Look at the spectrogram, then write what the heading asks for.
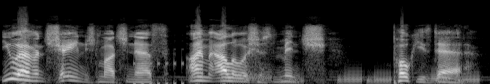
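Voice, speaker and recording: A man acts out a boastful middle-aged father from a video game. The delivery is booming and forceful, swollen with self-importance. He sounds thoroughly smug about his new wealth. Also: sing-song, takes it slowly, soft background music, full character voice, low-quality recording. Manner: pompous, booming. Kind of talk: video game character read-aloud.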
